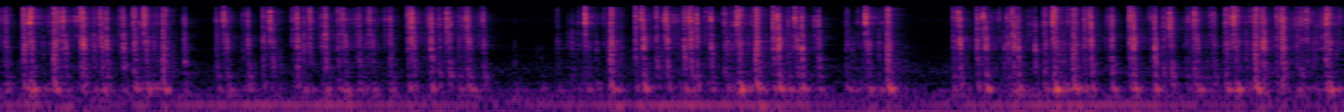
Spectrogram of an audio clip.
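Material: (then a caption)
Plastic. Fast typing with long nails and fingertips on an Ajazz pink retro typewriter-style mechanical keyboard with round plastic keycaps. It makes a dense stream of sharp, bright clicks with a few brief pauses, over a steady low hum.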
